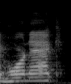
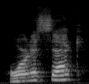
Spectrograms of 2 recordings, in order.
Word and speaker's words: Hornacek: Jeff Hornacek. Hornacek? Yep. Is that his last name? Did you just say Hornack?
